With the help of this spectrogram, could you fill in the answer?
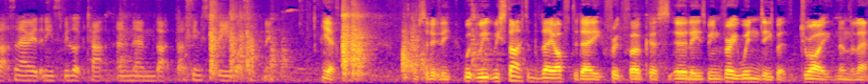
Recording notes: Report live from Fruit Focus 2015 in Kent.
